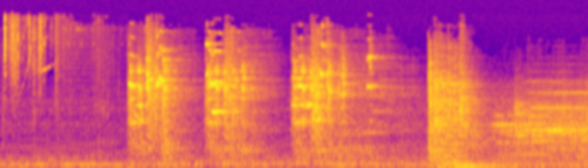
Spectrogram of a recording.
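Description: A heavy metal door creaks and grinds open.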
